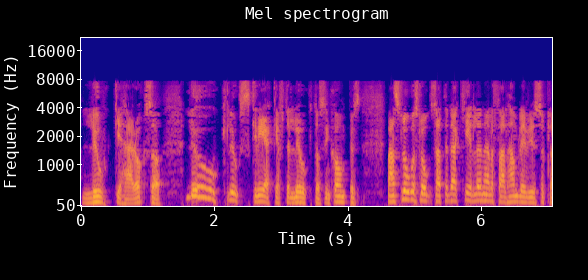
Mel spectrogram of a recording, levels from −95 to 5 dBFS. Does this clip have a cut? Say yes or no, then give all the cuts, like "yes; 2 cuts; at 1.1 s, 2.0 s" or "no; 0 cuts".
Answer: yes; 1 cut; at 4.5 s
